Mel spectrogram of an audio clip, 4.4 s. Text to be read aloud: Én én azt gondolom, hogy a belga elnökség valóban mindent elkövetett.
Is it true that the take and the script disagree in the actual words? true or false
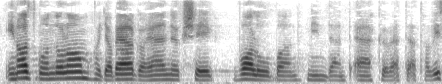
true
